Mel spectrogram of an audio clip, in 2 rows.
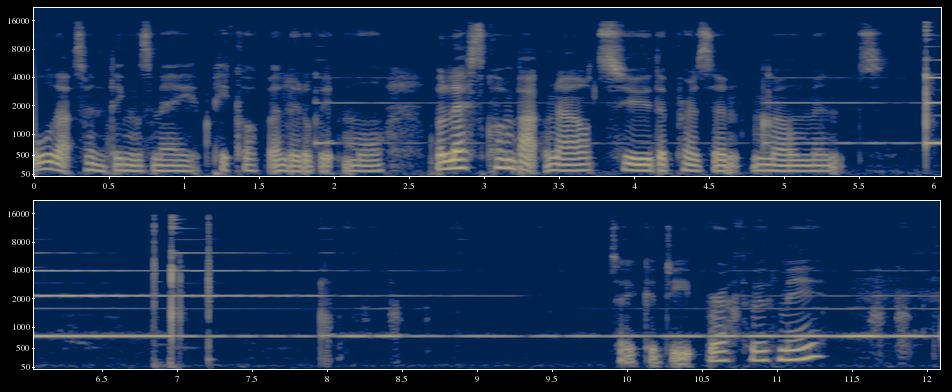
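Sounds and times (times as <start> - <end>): metal singing bowl ringing: 1.8 - 12.0.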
